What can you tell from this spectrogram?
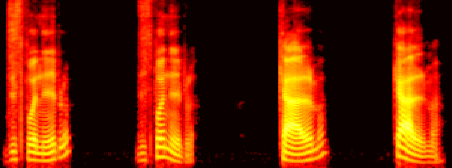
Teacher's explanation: eu já não Lia o e no masculino então não vou ler no feminino por isso que a pronúncia fica igual eu vou só até o l disponí disponí Calma calma vou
